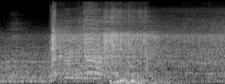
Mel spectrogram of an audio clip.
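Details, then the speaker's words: STI-swapped turbo Subaru 2.5RS on its first start attempt: cranks, then coughs with a ragged uneven roar but never settles, flooded; the injectors dump fuel and it tries to start even with them disabled, so fuel is pulled from the base fuel table. "I'll try pulling fuel out. I think it's got way too much [ __ ] fuel right now."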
